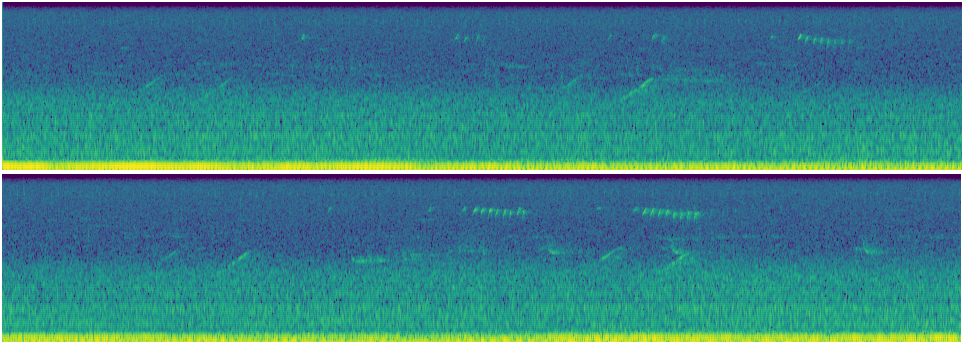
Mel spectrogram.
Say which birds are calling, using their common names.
Northern Cardinal, Black-capped Chickadee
